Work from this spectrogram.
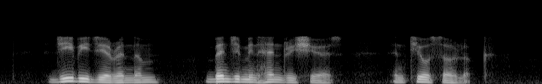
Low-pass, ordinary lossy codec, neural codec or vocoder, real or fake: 3.6 kHz; none; codec, 16 kHz, 0.2 kbps, FocalCodec; fake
